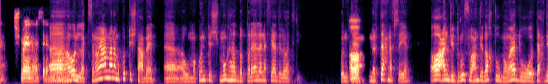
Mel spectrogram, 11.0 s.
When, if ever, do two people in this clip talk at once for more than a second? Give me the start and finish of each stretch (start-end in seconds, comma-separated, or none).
none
